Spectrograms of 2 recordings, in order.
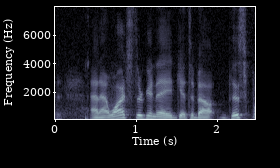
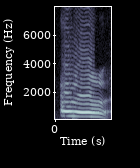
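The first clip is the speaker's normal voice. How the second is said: loud, very high scream; retold scream of fright; buddy's yell; 10 dB louder than usual. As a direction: scream as you dive for cover. Buddy yells while ducking.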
